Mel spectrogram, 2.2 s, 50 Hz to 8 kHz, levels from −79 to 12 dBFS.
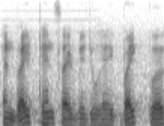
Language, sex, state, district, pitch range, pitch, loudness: Hindi, male, Chandigarh, Chandigarh, 115-130 Hz, 120 Hz, -18 LUFS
